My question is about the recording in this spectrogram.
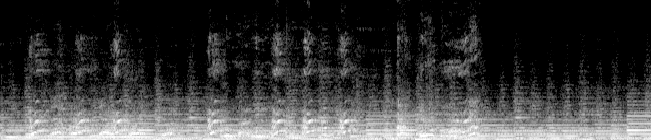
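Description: Dogs yipping and whining in short repeated calls over steady background music; the calls stop about five seconds in.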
